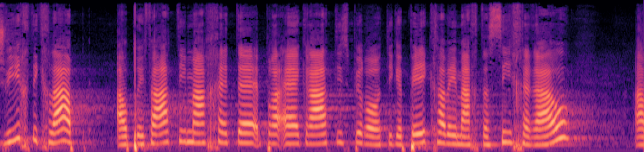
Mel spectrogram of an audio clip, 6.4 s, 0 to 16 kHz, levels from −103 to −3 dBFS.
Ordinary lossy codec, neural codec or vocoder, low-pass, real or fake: none; none; 14.4 kHz; real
